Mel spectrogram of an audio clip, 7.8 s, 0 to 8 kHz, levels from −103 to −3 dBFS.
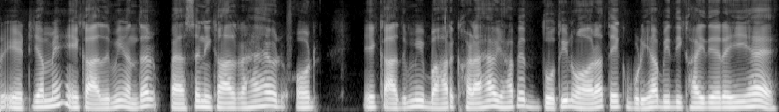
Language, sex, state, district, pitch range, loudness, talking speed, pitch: Hindi, male, Jharkhand, Garhwa, 130-155 Hz, -13 LUFS, 205 wpm, 140 Hz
